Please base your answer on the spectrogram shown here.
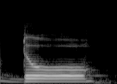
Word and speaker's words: dou: But it's just avô, the pronunciation. Next word, eu dou, eu dou.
